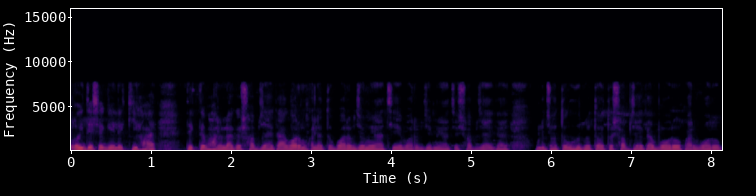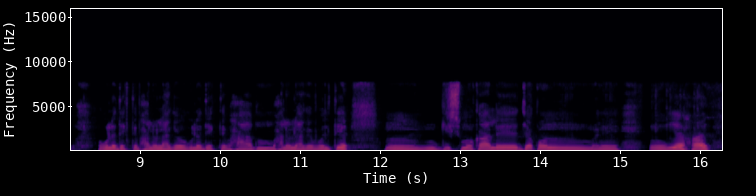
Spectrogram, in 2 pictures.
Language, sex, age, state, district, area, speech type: Bengali, female, 30-45, West Bengal, Dakshin Dinajpur, urban, spontaneous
